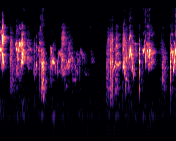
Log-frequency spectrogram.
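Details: Pet budgerigars calling to keep other pet birds company; dense chirping and warbling chatter in bursts, a brief pause near the middle, then lively chirps resume.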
